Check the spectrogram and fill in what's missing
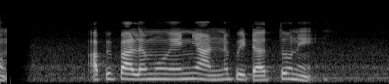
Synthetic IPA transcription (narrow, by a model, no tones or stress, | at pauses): ʔɐ̰pipaləmuʋenjanːəpiʈat̪ːune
